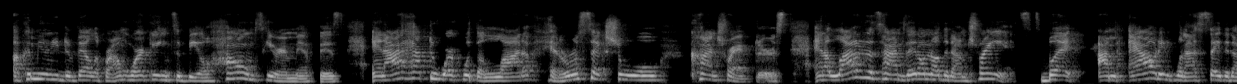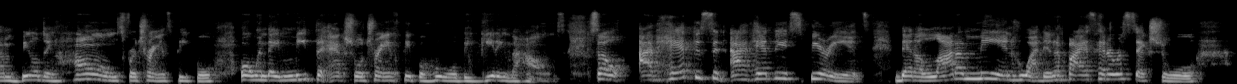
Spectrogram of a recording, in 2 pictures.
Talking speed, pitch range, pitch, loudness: 190 wpm, 175-235 Hz, 200 Hz, -28 LUFS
